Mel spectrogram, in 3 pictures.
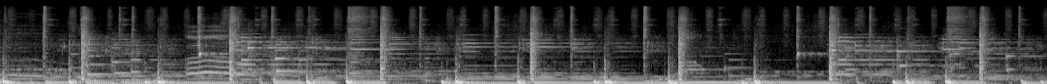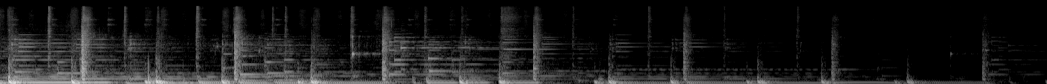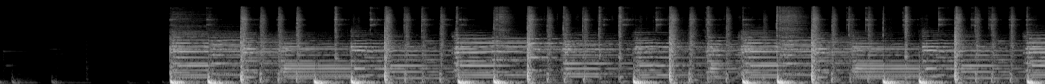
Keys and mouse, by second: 0.0-2.0 typing, 0.1 click, 2.0 click, 3.0 typing, 5.2 click, 6.2 z, 7.0 click, 11.7 right click, 12.6 click, 13.6-24.8 typing, 14.7 click, 18.7 ctrl+z, 19.6 click, 21.1 click, 21.6 click, 22.3 click, 22.6 click, 23.2 click, 23.7 click, 24.4 click, 26.1-31.3 typing, 26.2 click, 26.6 click, 28.1 right click, 28.3 click, 28.5 click, 28.7 click, 29.3 right click, 29.6 click, 30.5 click, 30.9 click, 31.2 click.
